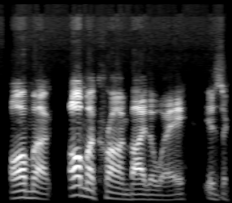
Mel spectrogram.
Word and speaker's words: Omicron: Hope I pronounced that correctly. And it's Omicron.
